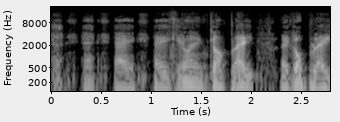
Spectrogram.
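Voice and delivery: slow, creaky, put-on small pug voice. Showing what someone's pugs might sound like, in an imagined pug voice. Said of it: "This is what I think Melissa's pugs sound like".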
